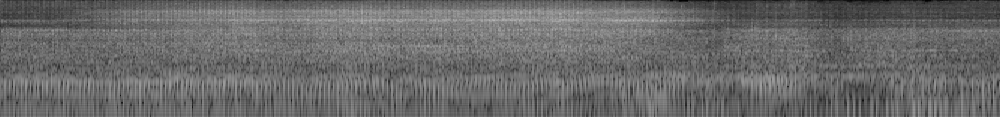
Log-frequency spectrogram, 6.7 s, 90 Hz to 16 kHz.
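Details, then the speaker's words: 1974 Honda Trail 90 (CT90) that sat since 1984, revived, with the idle bumped down: the small single fires with one kick and settles into a low, steady, even idle with no misses; normal idle. "one little kick fires right up and go back down to the bottom"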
